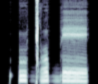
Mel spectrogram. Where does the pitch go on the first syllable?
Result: low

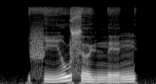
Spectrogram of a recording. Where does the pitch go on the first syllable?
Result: rising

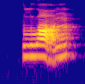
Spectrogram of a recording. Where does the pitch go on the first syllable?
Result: low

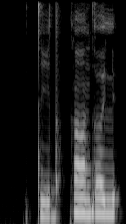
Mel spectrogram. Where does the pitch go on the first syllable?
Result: low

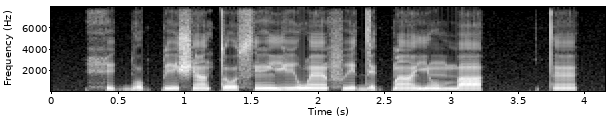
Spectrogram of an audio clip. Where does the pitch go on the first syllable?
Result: low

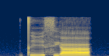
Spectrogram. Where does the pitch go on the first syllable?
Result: high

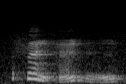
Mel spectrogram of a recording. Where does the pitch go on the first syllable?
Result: falling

